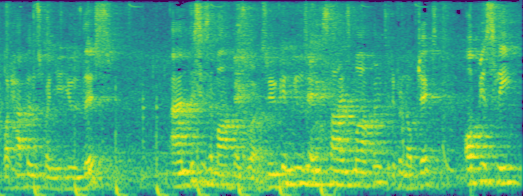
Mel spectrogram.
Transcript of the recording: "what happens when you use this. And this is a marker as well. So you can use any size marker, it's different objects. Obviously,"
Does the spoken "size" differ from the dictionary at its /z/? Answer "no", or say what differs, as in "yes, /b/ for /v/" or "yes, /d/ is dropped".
no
